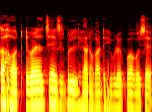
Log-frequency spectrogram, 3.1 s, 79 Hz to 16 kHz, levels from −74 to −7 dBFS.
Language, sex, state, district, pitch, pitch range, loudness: Assamese, male, Assam, Kamrup Metropolitan, 105 Hz, 100-115 Hz, -19 LUFS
